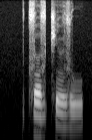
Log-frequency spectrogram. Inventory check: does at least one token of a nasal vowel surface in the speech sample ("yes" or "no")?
yes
